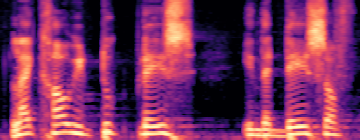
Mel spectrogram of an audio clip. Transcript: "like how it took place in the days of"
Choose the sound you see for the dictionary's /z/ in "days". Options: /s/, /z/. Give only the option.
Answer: /s/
